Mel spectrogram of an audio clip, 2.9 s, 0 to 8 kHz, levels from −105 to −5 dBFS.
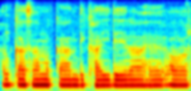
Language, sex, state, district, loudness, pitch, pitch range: Hindi, male, Himachal Pradesh, Shimla, -14 LUFS, 135 Hz, 135-140 Hz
